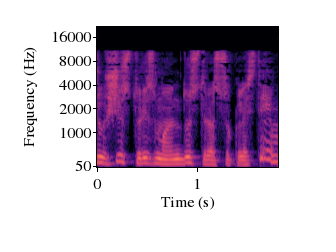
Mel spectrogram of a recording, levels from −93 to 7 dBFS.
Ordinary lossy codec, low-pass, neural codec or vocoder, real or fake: MP3, 48 kbps; 10.8 kHz; none; real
